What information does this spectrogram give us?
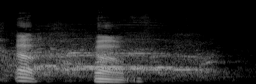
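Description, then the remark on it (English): An audience cheers and whoops to vote in a rapid-fire take-it-or-leave-it game, with two loud shouted bursts rising out of a sustained crowd roar that gradually fades away. “Then you have to hold up your card and cheer if you want to take them.”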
